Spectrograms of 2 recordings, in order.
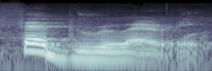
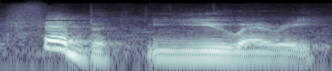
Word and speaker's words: February: So while it's technically correct to pronounce this word with the R in the middle, February, we don't actually say it that way, and we tend to drop the R in the middle and say February instead.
